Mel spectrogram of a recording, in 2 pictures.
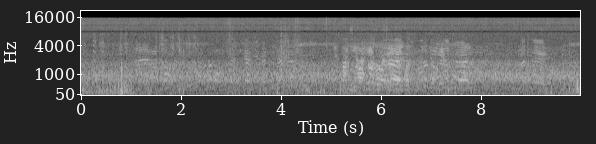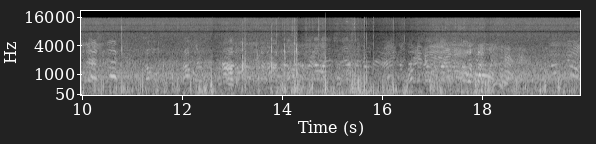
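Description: Teenage boys shout and call to each other at a distance outdoors.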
